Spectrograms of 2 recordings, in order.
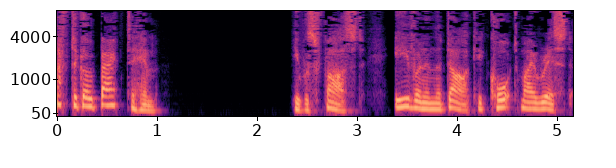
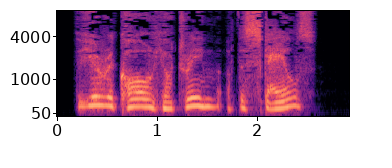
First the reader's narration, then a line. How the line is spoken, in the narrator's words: In a choked voice, he asked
